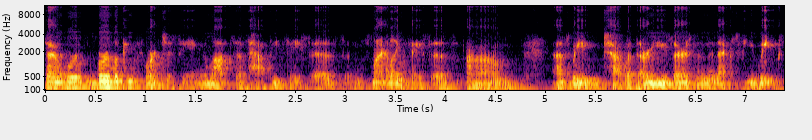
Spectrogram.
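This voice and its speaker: Someone with an American accent speaks at a moderate pace amid noticeable background noise. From United States. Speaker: software company presenter. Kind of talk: webinar presentation. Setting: online webinar. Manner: hesitant, many fillers.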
